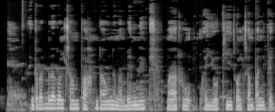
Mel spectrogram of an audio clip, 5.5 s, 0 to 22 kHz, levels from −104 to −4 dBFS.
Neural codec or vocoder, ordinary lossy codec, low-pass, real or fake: none; none; none; real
